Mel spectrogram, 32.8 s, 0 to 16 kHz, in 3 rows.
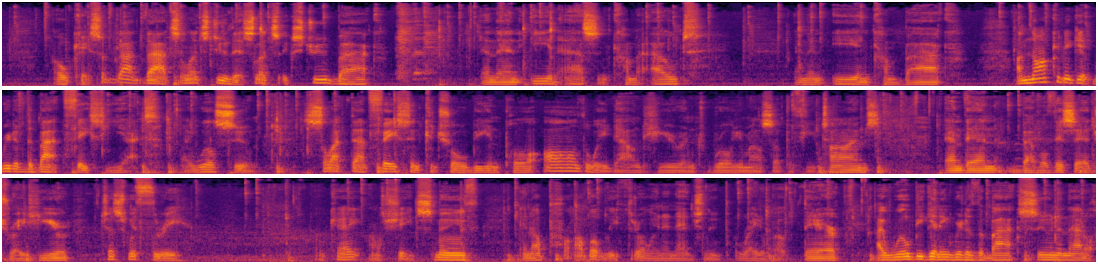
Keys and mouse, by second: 0.2 middle click, 0.9 shift+middle click, 1.3 middle click, 1.8 shift+middle click, 2.2 middle click, 2.6 e, 2.6-4.2 drag, 4.5 shift+middle click, 4.8 middle click, 5.2 e, 5.3 click, 5.5 s, 6.4 click, 6.8 middle click, 7.4 middle click, 8.0 e, 8.1 click, 8.6-10.0 drag, 10.2 middle click, 10.9 middle click, 12.1 middle click, 12.4 alt+a, 12.7 shift+middle click, 13.2 3, 13.5 click, 13.8 shift+middle click, 14.0 middle click, 14.9 ctrl+b, 18.8 click, 19.2 alt+a, 19.8 shift+middle click, 20.3 2, 21.0 alt+shift+drag, 21.8 ctrl+b, 24.3 shift+click, 24.7 Tab, 25.3 right click, 26.5 Tab, 27.0 alt+a, 27.6 ctrl+r, 29.2 click, 29.5 Tab, 29.7-30.1 middle drag, 30.6 alt+a, 31.2-31.7 middle drag, 32.2 shift+middle click, 32.4 middle drag.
